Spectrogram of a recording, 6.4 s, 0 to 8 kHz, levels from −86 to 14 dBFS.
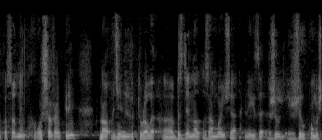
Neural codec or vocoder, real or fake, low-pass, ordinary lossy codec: codec, 16 kHz, 2 kbps, X-Codec, HuBERT features, trained on balanced general audio; fake; 7.2 kHz; MP3, 32 kbps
